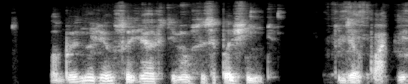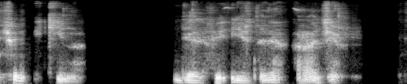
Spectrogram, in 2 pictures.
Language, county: Lithuanian, Utena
